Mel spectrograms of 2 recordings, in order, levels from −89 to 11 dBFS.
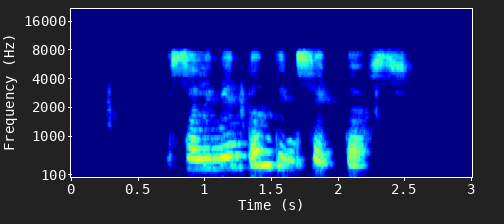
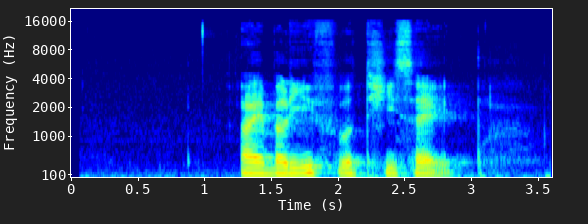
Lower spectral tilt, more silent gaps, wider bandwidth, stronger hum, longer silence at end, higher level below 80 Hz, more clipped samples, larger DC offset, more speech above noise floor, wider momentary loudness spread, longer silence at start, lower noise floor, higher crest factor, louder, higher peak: second, -0.5 dB/octave vs -6 dB/octave; neither; second, 8.4 kHz vs 16 kHz; neither; first, 0.5 s vs 0 s; second, -82 dBFS vs -54 dBFS; neither; neither; first, 40 dB vs 35 dB; second, 9 LU vs 14 LU; second, 0.75 s vs 1.3 s; first, -73 dBFS vs -61 dBFS; about the same, 16 dB vs 20 dB; second, -34 LUFS vs -27 LUFS; second, -18 dBFS vs -10 dBFS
